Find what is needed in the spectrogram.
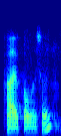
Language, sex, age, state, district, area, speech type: Assamese, male, 18-30, Assam, Sonitpur, rural, conversation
